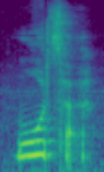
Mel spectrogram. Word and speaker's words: water: Le mot O se prononce avec un son schwa à la fin. Water, water.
